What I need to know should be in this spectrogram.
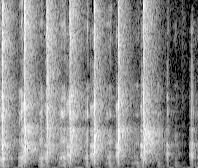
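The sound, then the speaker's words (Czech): Self-congratulatory clapping: a steady run of sharp, evenly spaced claps at a brisk, regular rhythm. “A zatleskáme si.”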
